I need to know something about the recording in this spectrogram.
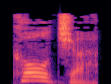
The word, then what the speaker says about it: Qulḫa: The name Colchis is thought to have derived from the Urartian Kula, pronounced as Colcha.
